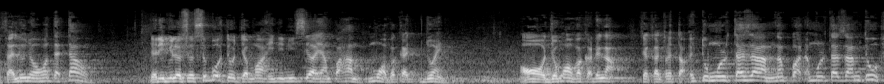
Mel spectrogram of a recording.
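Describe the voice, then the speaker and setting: A man's voice: a little high, roomy sound, a little hiss or hum. A man with a Malaysian Malay accent, a religious teacher giving a humorous lecture who tells a story, acts out the dialogue and laughs between lines. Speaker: ustaz, religious speaker.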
